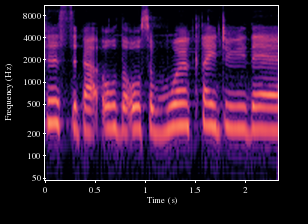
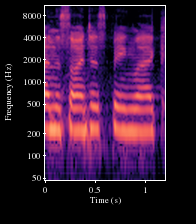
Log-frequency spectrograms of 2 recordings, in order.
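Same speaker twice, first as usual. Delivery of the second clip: plain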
